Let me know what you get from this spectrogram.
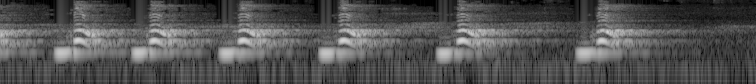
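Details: At Zoo Antwerpen a siamang sings six loud, rich harmonic notes, each a short low hoot sweeping up into a sharper bark, spaced roughly half a second apart.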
